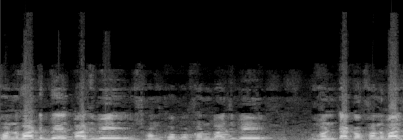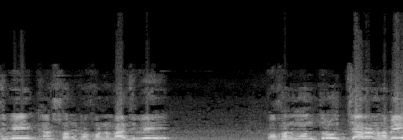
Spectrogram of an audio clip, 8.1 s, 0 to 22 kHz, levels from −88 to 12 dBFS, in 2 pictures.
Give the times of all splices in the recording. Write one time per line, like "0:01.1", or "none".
none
